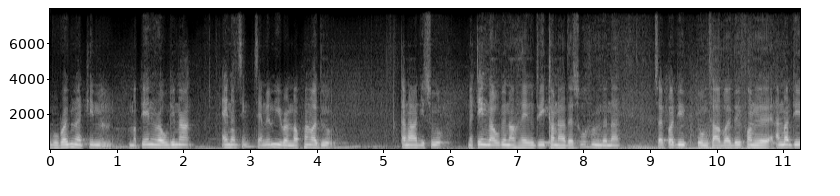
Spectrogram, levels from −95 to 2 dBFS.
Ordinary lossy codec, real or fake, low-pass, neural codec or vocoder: none; fake; none; codec, 16 kHz, 0.5 kbps, X-Codec, HuBERT features, trained on general audio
